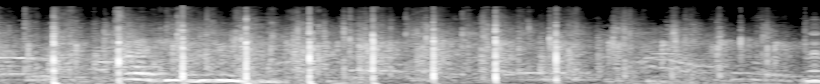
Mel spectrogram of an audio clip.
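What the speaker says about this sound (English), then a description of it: "Just clap your hands for the Lord." A church congregation at Sunday morning worship claps in a steady, roughly even beat, about two claps per second, while voices speak over the clapping.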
